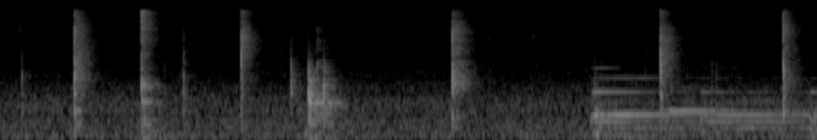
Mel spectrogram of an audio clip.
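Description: Irregular light clicks and taps at an aluminium saucepan of warm cream as it is stirred with a silicone spatula and chocolate pieces go in. Soft background music with sustained tones comes in about three seconds in.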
